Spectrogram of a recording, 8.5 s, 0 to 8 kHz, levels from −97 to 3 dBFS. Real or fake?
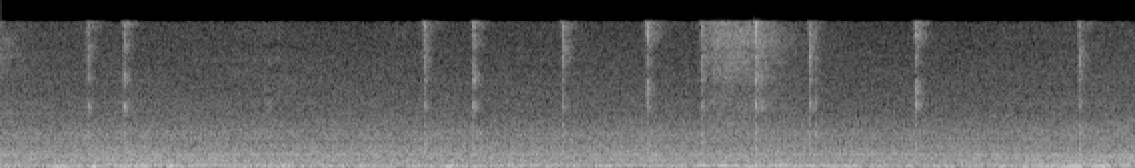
real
